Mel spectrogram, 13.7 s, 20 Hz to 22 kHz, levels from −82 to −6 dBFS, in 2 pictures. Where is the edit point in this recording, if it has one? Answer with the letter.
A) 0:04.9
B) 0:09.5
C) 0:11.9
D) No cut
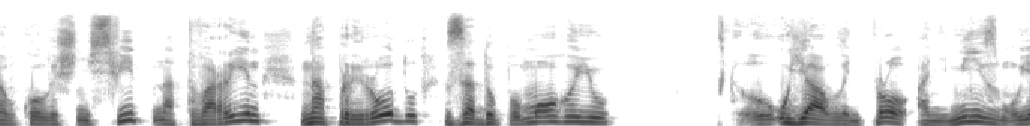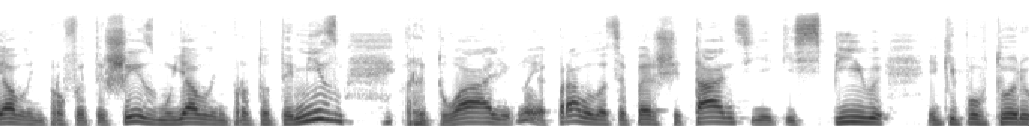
B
